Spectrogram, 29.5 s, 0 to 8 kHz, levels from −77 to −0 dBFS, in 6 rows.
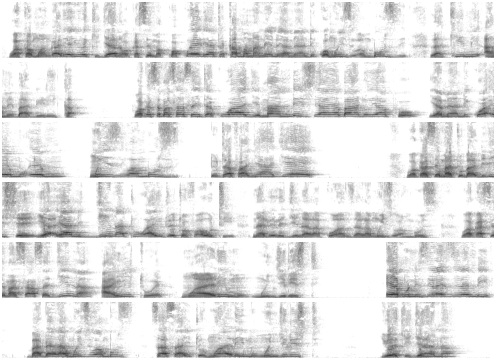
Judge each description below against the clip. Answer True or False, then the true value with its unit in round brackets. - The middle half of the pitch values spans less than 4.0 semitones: False (5.4 semitones)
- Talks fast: False (115 wpm)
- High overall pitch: True (220 Hz)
